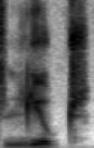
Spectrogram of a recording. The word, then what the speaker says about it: lute: And fortunately, another actor who was there said, what he wants you to say is lute.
